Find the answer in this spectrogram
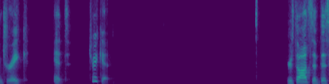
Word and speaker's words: Dracut: I'm a bit behind, but it's pronounced Drake. Oh, thank you. I like that. I like that phonetic spelling. Drake it.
